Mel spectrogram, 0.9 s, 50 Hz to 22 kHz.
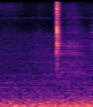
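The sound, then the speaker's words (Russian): Steady low road rumble from inside a moving car on a day of minus 15 degrees, a dense constant drone with a brief faint high hiss partway through, no voices. “Из-за этого, блядь, не люблю, когда вот шумит что-то в машине.”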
